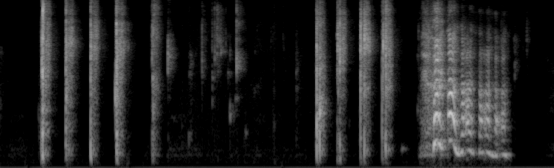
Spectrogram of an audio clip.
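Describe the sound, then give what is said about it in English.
Sharp slaps of hands covered in body milk on thighs: a quick run of five, a short pause, then four more in steady rhythm, followed by a brief burst of voice. “Ooh, let me slap my thighs with the body milk on my hands.”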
